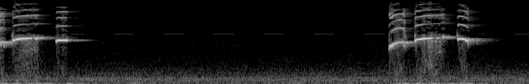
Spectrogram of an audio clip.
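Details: Orange-headed thrush, gamblingan lure material: a sharp rising whistled phrase with a short tail note, silence for about three seconds, then the phrase repeated twice in quick succession.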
